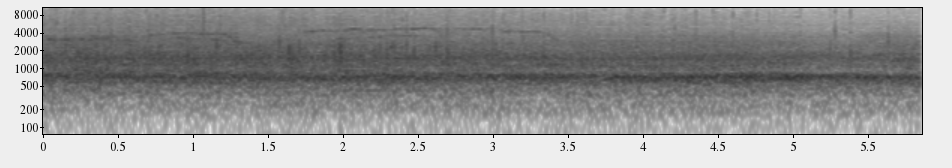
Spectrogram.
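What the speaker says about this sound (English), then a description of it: "And listen to the applause." Steady, sustained applause from a large football stadium crowd at the 1978 FA Cup semi-final, Ipswich v West Brom, a dense wash of clapping and murmur that stays constant throughout.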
